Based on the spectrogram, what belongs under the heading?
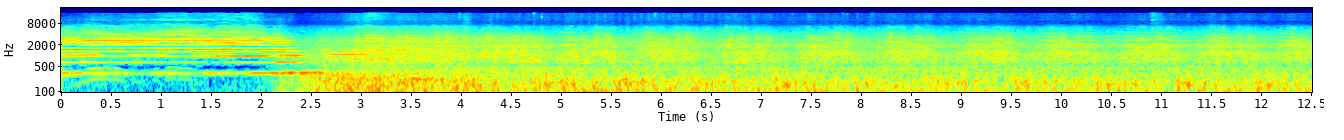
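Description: Express passenger train's horn held in one steady blast for about two and a half seconds as it reaches the level crossing. The horn then gives way to the loud rush and rumble of coaches passing at speed close by, with a rhythmic clatter of wheels over the rail joints.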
